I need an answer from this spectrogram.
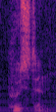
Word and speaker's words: Houston: of streets in New Year but it's it's pronounced boostin it's pronounced Houston Houston really yeah okay and the first time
